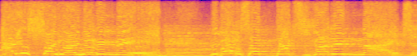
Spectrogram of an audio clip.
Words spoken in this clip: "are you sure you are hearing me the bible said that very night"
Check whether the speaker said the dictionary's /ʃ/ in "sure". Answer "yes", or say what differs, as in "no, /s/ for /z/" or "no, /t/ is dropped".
no, /s/ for /ʃ/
